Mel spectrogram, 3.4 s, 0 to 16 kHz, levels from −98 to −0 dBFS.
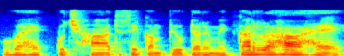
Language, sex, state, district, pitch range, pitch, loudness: Hindi, male, Madhya Pradesh, Umaria, 110-120 Hz, 115 Hz, -19 LUFS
